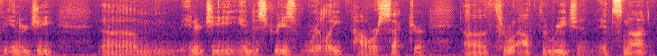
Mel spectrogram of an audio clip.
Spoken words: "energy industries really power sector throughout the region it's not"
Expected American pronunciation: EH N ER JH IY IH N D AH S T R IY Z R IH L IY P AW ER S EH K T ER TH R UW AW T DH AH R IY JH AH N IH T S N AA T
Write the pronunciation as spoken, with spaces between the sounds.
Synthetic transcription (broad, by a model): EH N ER JH IY IH N D AH S T R IY Z R IH L IY P AW ER S EH K T ER TH R UW AW T DH AH R IY JH AH N IH T S N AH T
